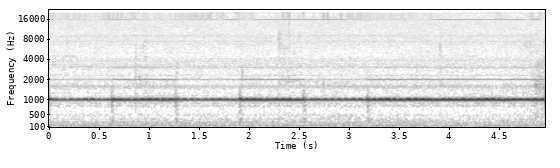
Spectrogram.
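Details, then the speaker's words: Ferguson Videostar 3V23 early VHS recorder playing test tone, before capstan belt change: slight rhythmic loudness wobble about 3-4 times a second, mild warble; capstan flywheel not rotating smoothly, wrong drive belt suspected. "It's not very pronounced. For a lot of material, you wouldn't hear it, but you might well hear it in music."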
